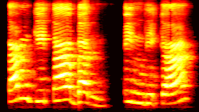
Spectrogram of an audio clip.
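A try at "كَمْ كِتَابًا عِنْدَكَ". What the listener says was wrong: Hasan, kam kita ban indika, bukan indika tapi indaka Bu yang betul.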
